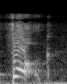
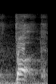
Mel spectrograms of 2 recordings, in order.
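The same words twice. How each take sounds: First: The word is said loudly, with great force. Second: The word is said flatly, with little force. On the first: "with so much vigor" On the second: "You don't say fuck"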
